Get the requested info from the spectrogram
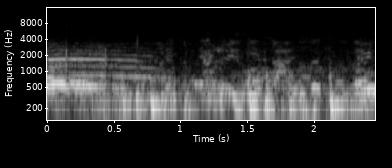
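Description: Shouting voices from players and touchline spectators at an outdoor football match: one long drawn-out call ends about half a second in, followed by shorter calls.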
